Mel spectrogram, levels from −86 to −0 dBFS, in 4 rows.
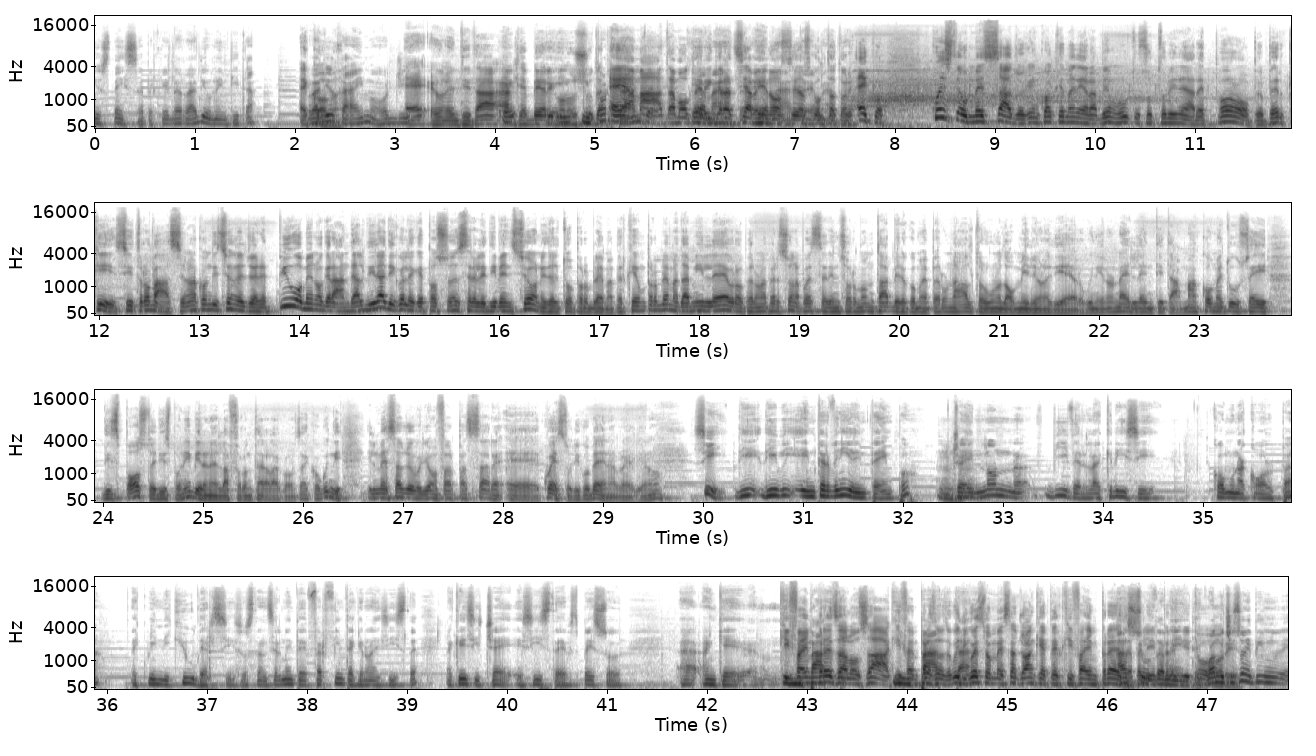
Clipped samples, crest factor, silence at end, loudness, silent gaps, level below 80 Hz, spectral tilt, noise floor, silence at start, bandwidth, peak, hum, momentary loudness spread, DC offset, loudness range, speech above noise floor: under 0.1%; 22 dB; 0 s; -26 LUFS; none; -48 dBFS; -5.5 dB/octave; -52 dBFS; 0 s; 19 kHz; -4 dBFS; none; 13 LU; under 0.1%; 10 LU; 26 dB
